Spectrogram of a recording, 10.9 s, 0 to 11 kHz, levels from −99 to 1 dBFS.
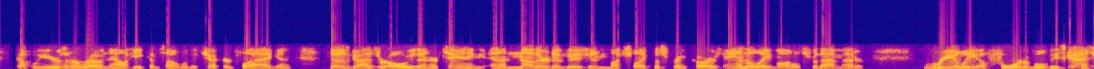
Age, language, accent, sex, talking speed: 50-69, English, American, male, 215 wpm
